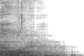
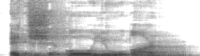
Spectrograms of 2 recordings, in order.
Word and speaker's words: hour: يعني بقول مثلا كلمة an hour ساعة زمنية، hour h o u r المفروض الان دي تيجي بعدها حرف متحرك a e i o u، ازاي جت h؟ ما ال h لا تنطق، فبقول an hour ما قلتش an hour.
